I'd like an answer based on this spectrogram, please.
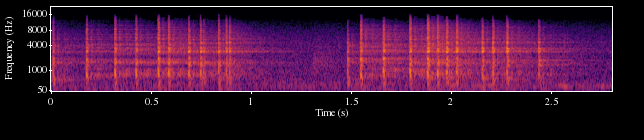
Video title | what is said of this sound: Violin making workshop 1080 | you can tell quite a lot from doing that. You know, the winter and summer growth. You know, the summer growth's not too soft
